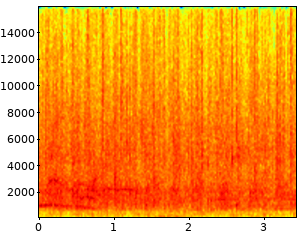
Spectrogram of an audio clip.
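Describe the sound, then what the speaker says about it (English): Steady, loud applause from a comedy show audience, dense clapping that holds throughout without talking. "Give a round of applause to the dry bar people"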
